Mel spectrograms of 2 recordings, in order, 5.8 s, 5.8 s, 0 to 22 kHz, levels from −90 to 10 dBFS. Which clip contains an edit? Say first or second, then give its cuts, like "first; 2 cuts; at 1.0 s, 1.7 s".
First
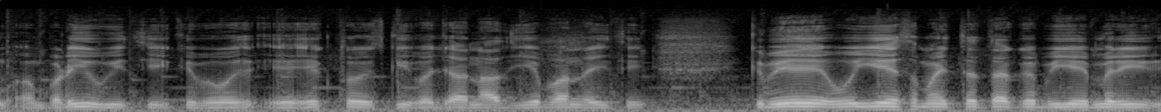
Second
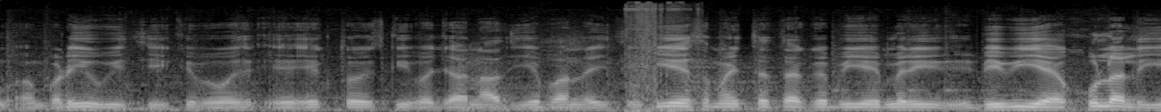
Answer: second; 2 cuts; at 3.3 s, 4.9 s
